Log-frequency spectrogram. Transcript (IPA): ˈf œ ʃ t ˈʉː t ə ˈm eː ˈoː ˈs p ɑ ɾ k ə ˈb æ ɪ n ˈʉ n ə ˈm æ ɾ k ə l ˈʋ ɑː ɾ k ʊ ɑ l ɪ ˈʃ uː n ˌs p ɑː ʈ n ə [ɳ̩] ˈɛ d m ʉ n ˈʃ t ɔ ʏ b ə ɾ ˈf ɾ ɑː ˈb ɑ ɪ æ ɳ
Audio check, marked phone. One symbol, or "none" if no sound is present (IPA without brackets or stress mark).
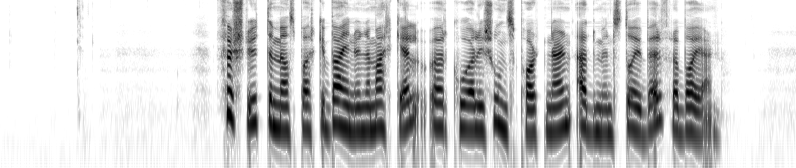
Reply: ɳ̩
